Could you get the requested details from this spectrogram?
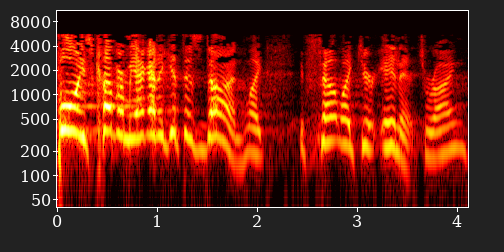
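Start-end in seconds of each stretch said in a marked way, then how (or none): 0.0-1.9 very loud, high shouted yell. Retelling calling to the boys during a virtual reality game: imitating own yell. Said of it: "I yelled at the boys".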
